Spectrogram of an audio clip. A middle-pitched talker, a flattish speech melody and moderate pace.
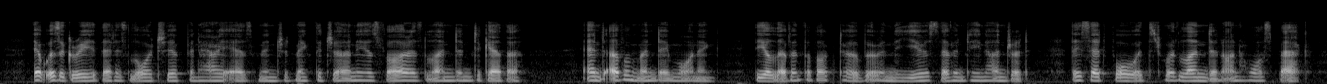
Yes: medium, 175 Hz; narrow, 2.1 semitones; average, 170 wpm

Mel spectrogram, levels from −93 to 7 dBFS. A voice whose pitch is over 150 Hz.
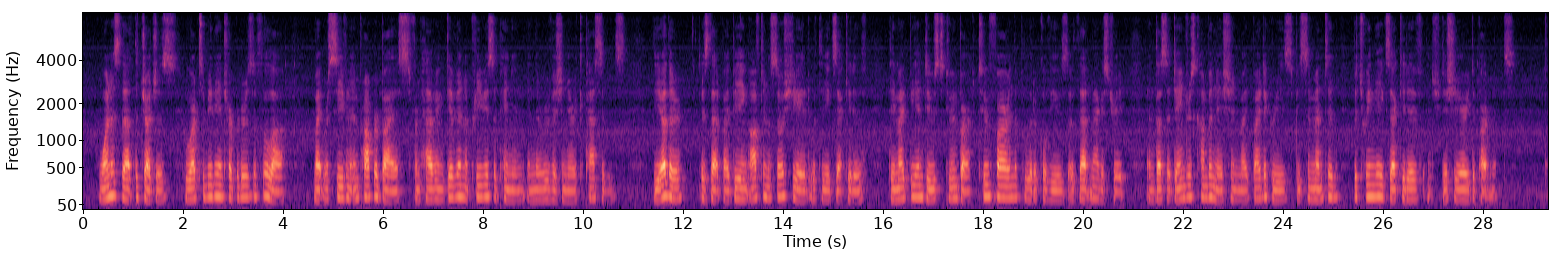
No: low, 110 Hz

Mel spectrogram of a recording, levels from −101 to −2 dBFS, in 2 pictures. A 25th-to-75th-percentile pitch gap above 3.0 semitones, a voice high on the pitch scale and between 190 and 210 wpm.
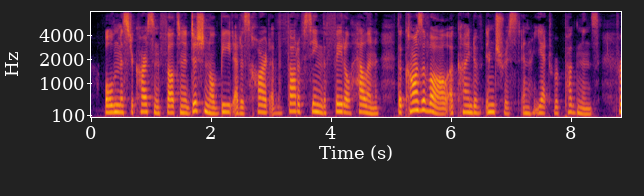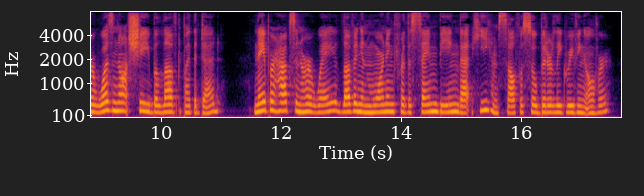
No: narrow, 2.6 semitones; high, 195 Hz; average, 195 wpm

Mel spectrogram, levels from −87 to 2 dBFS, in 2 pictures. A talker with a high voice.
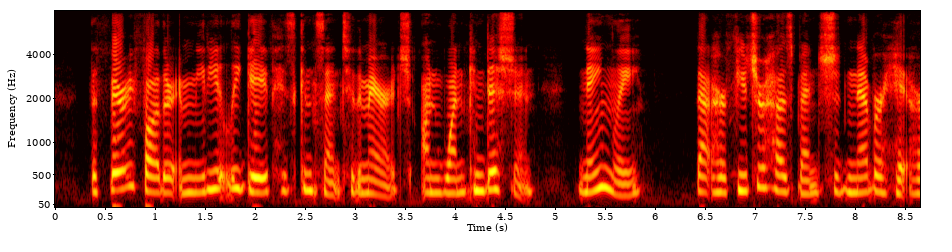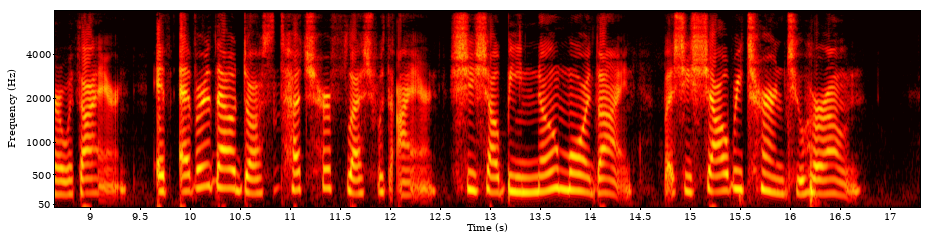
Yes: high, 245 Hz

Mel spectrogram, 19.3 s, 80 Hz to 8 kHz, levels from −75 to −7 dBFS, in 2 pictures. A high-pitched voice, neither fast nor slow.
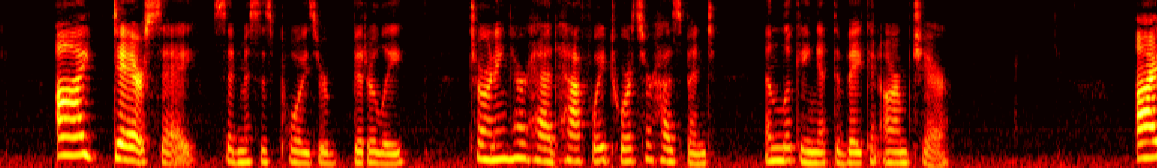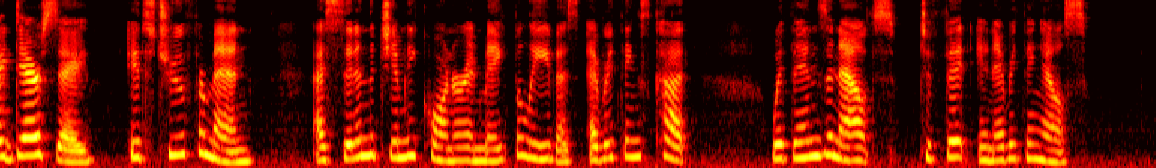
Yes: high, 230 Hz; average, 145 wpm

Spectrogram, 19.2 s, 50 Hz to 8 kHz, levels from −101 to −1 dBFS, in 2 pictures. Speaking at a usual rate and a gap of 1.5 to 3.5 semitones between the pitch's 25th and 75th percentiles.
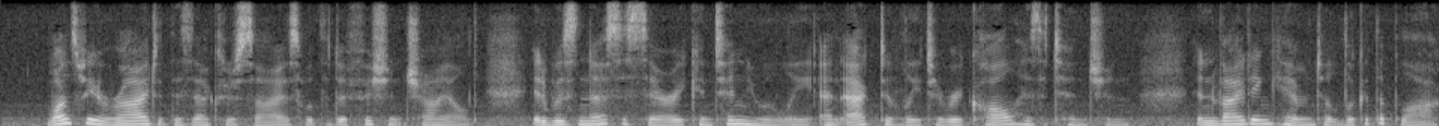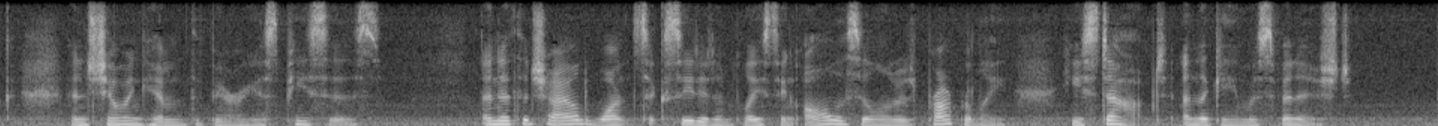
No: average, 165 wpm; average, 3.9 semitones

